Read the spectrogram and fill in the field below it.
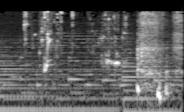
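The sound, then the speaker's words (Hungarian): Green wine, clear and white-wine-like, pours into a glass: a continuous splashing, gurgling trickle with small drips and a brief louder burst near the end, no voices over it. “Töltök is most ebből a kis zöld borból Talán hallják a kedves hallgatók, hogy mi a töltés folyamata.”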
